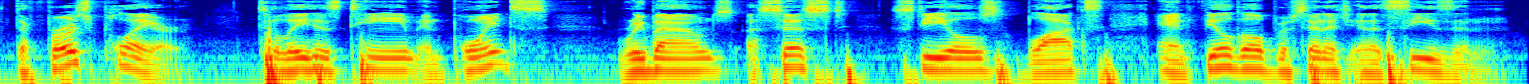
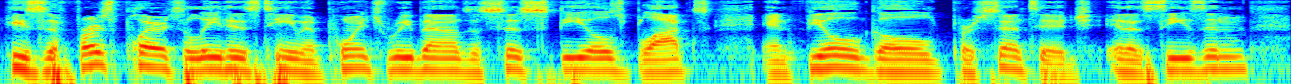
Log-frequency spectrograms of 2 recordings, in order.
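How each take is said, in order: First: It is said slowly and deliberately. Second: It is said at a normal, quicker pace.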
